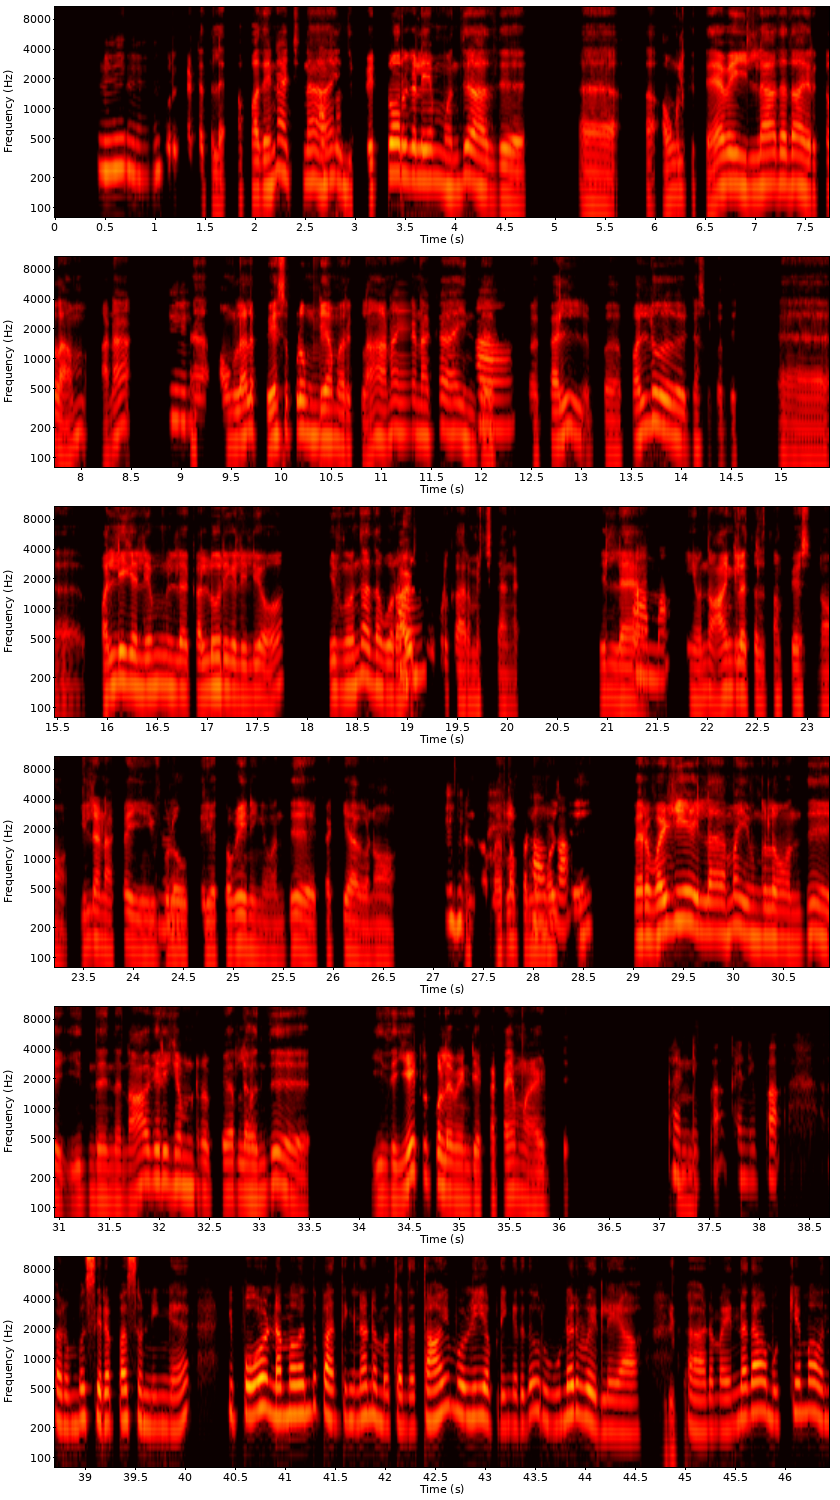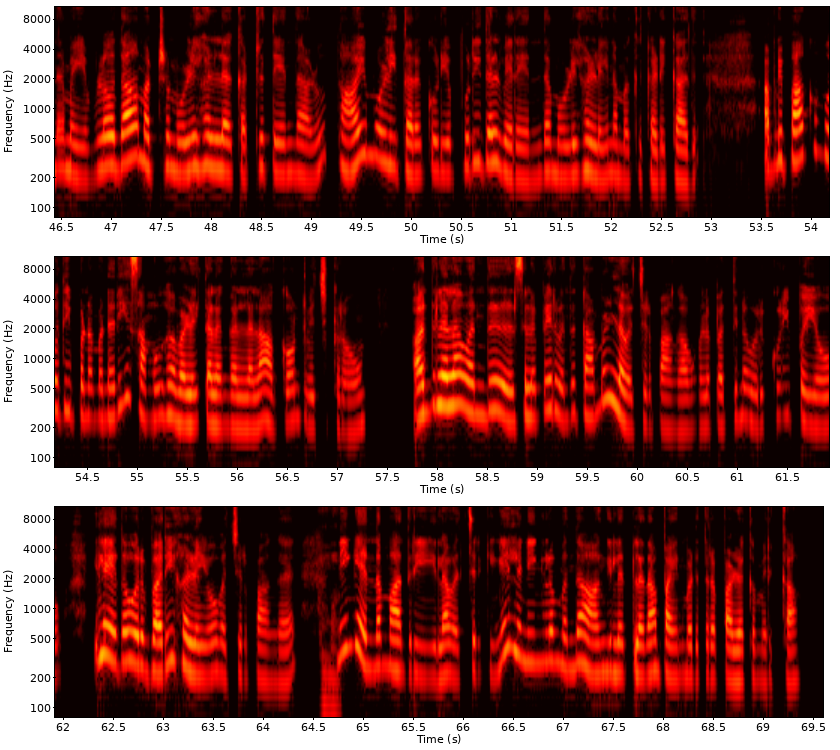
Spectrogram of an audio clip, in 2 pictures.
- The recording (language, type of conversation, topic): Tamil, podcast, தாய்மொழி உங்கள் அடையாளத்திற்கு எவ்வளவு முக்கியமானது?
- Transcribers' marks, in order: other background noise; "பள்ளி" said as "பள்ளு"; in English: "அக்கவுண்ட்"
